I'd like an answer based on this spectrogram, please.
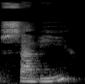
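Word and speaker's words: s'habillent: Yes, il ou elle s'habille. And remember, ENT is silent, so s'habille.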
